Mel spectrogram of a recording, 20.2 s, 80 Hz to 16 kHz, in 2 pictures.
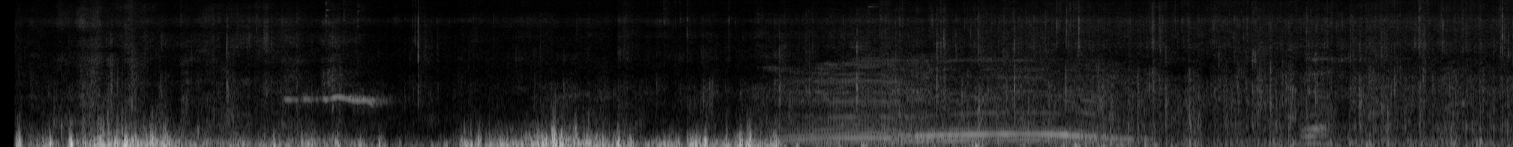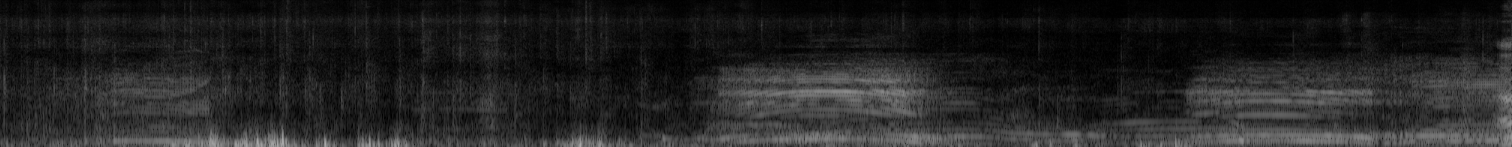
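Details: Herd of 32 cows of third to fifth calving, bred with black and red Brangus bulls, at Campo Gallo; deep low lowing early on, then repeated drawn-out harmonic moos, some rising and falling, overlapping from several animals, with brief speech.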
